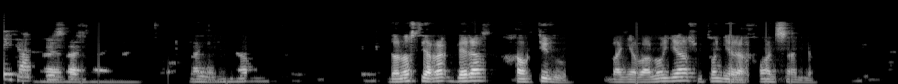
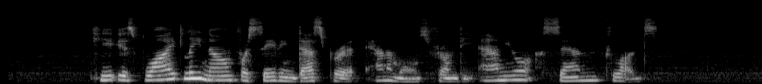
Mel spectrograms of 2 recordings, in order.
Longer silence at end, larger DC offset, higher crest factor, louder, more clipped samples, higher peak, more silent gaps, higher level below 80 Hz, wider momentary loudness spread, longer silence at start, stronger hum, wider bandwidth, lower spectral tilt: second, 0.85 s vs 1.05 s; neither; about the same, 20 dB vs 18 dB; first, -19 LUFS vs -25 LUFS; neither; first, 0 dBFS vs -6 dBFS; first, 1.50-1.54 s, 1.82-1.89 s, 3.06-3.17 s, 3.29-3.61 s, 3.83-3.87 s, 5.76-6.03 s vs none; first, -62 dBFS vs -76 dBFS; about the same, 17 LU vs 15 LU; second, 0.05 s vs 0.95 s; neither; second, 7.8 kHz vs 9 kHz; second, -4.5 dB/octave vs -6.5 dB/octave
